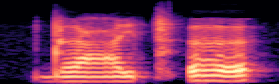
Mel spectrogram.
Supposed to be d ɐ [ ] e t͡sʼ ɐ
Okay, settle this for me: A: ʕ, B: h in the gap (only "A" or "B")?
A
